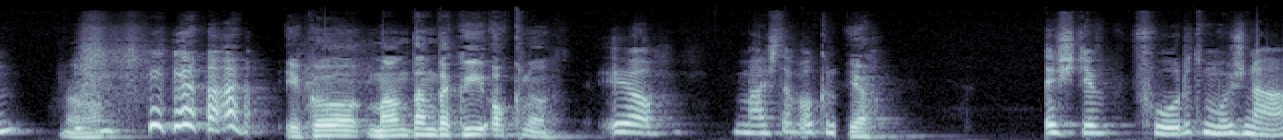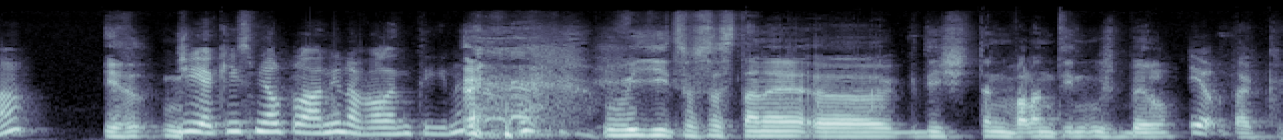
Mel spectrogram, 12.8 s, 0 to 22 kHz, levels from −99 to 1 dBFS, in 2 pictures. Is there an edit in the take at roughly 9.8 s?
no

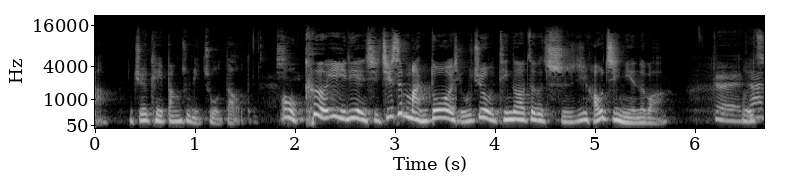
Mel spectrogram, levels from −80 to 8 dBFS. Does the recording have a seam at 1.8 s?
yes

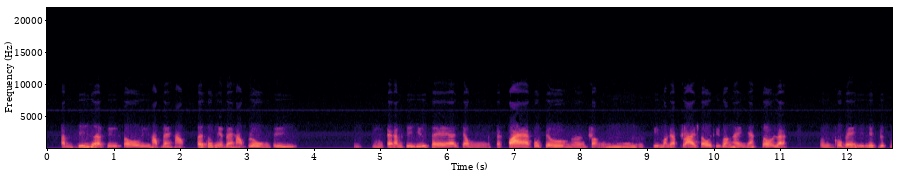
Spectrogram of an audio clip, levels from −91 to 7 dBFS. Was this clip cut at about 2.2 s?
yes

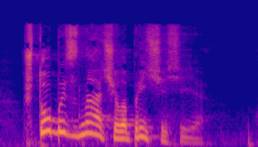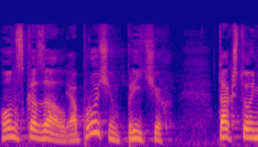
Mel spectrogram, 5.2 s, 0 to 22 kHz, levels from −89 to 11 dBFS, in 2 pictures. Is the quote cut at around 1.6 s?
no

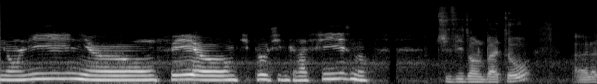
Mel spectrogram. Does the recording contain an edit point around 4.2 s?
yes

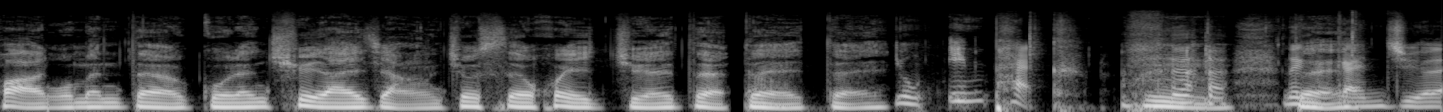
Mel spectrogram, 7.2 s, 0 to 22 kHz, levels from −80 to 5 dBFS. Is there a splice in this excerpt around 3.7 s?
yes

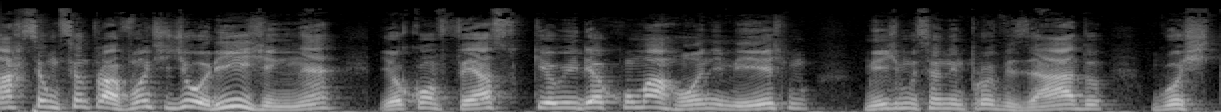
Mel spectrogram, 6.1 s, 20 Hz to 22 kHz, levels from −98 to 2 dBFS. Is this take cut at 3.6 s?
no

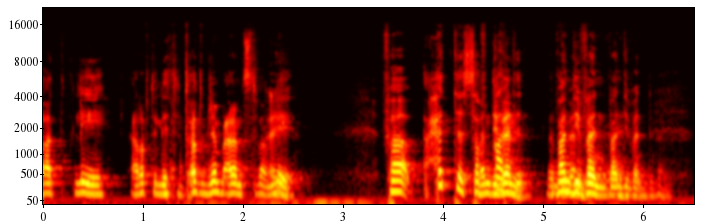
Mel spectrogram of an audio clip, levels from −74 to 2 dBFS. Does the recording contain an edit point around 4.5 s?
no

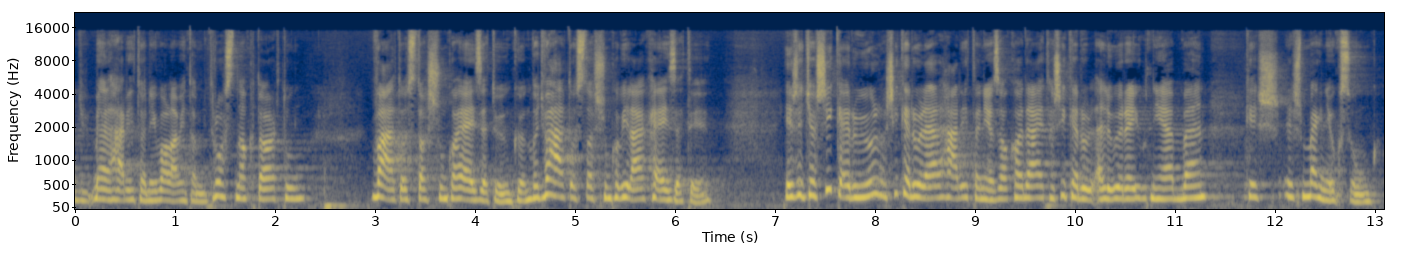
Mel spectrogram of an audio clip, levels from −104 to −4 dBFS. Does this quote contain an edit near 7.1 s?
no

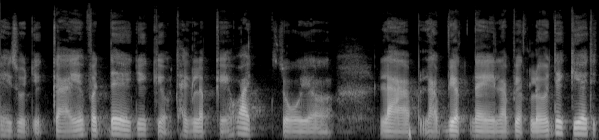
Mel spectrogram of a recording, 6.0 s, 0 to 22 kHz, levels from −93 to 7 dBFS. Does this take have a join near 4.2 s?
yes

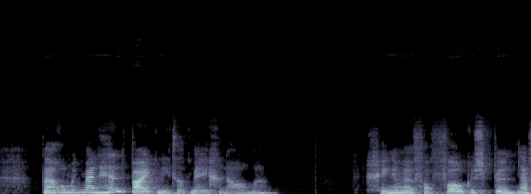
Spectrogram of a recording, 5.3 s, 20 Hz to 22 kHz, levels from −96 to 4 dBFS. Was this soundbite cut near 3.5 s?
yes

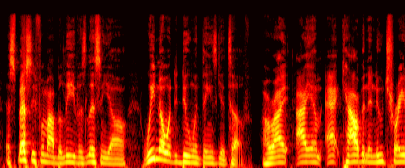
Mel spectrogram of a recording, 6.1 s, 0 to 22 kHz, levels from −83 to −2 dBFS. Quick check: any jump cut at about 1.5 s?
no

